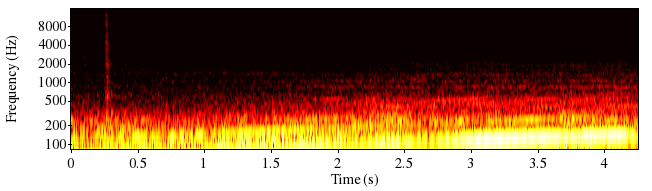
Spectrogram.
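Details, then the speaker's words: Renault Clio Sport 182, driving with new custom near-original exhaust replacing patched MOT-failed system: steady mellow low drone over road rumble, no rasp, rattle or blowing; loud but healthy, possibly partly intake noise. "it's quite loud that exhaustion is it but it sounds nice"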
